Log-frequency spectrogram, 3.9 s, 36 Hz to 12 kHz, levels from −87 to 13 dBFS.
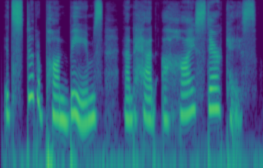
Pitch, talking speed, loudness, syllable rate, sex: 225 Hz, 135 wpm, -21 LUFS, 3.5 syllables/s, female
